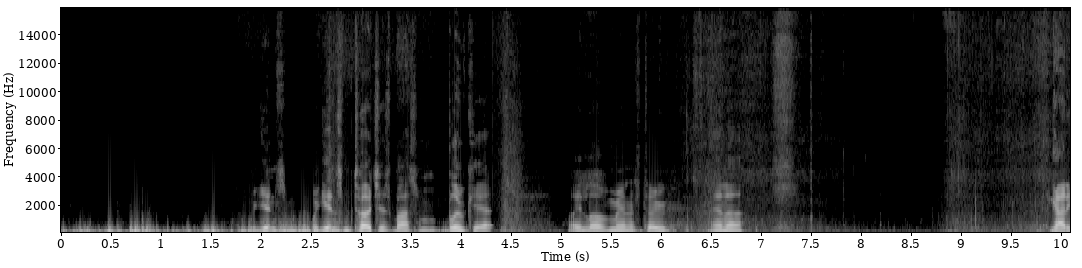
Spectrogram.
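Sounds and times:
wind buffeting microphone: 0.0s - 4.2s.

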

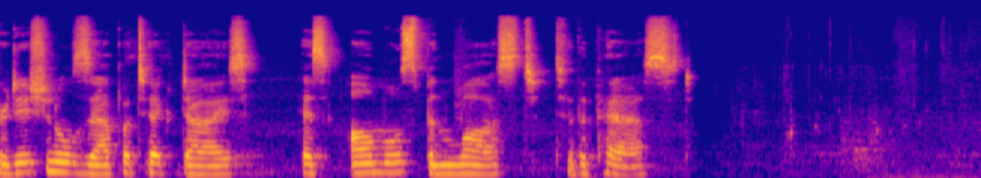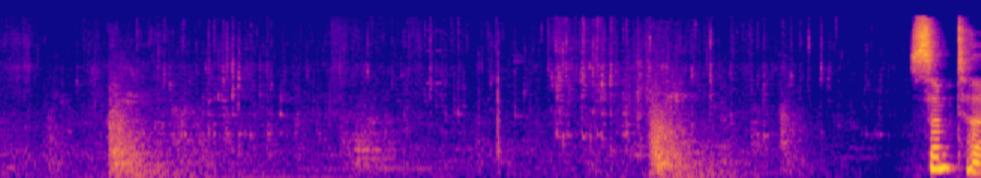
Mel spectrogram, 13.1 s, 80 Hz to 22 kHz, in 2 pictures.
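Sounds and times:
liquid sloshing and dripping: 4.7s - 12.7s.

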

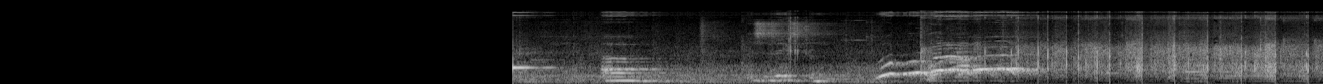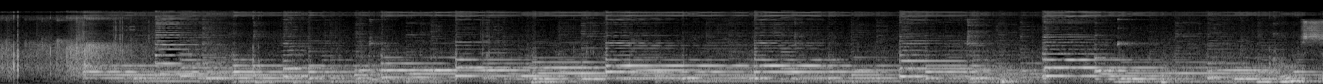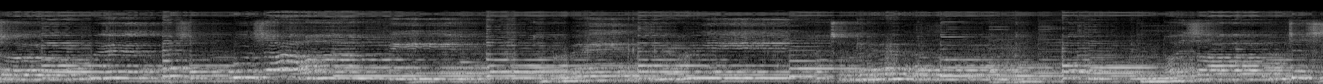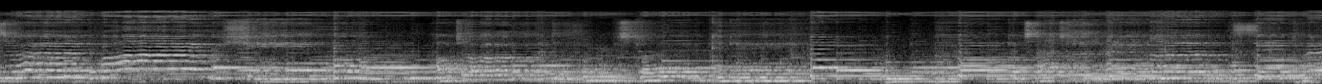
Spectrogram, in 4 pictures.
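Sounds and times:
guitar plucking a melody: 5.2s - 6.0s, 13.8s - 52.9s.

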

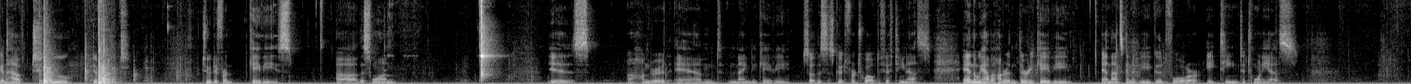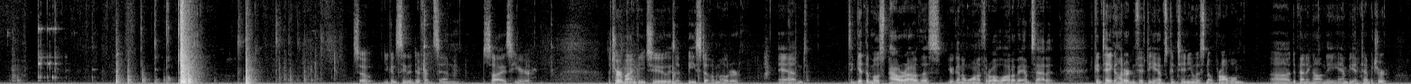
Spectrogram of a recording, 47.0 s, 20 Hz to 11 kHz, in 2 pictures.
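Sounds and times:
sharp metallic clack with ring: 8.0s - 8.4s
loud thunk: 26.5s - 27.0s.

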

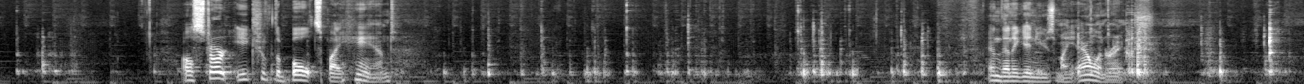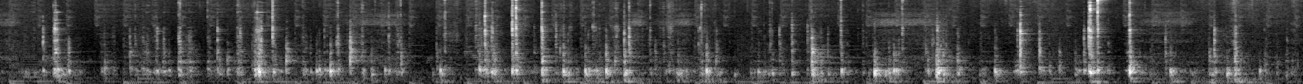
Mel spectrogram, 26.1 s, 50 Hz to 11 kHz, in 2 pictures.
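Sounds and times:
allen wrench metallic clicks: 4.2s - 9.7s, 10.9s - 26.0s.

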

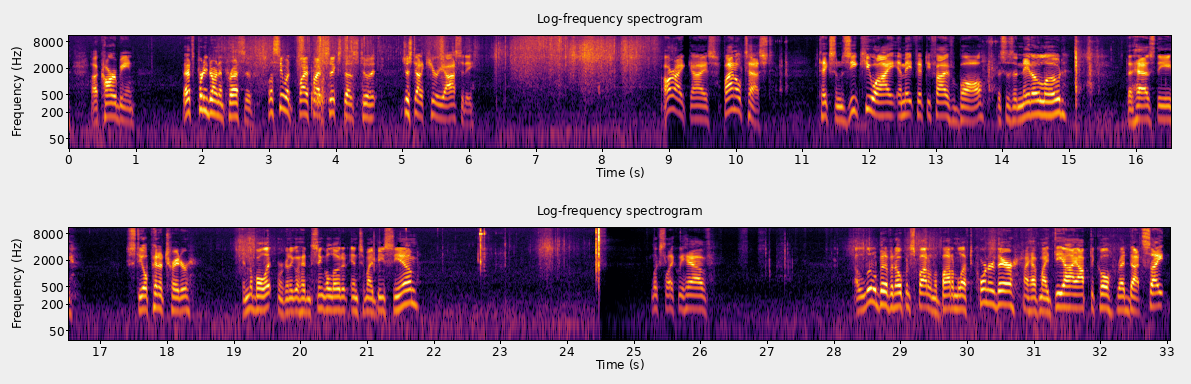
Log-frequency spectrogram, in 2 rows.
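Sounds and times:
low steady rumble: 0.0s - 33.0s
rustling in dry leaves: 1.9s - 9.0s, 18.8s - 19.8s, 23.4s - 24.3s, 27.7s - 31.6s
sharp metallic click: 22.6s - 23.1s, 24.4s - 24.7s.

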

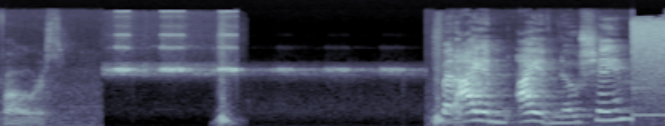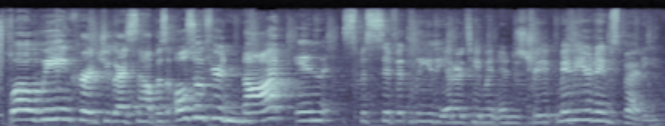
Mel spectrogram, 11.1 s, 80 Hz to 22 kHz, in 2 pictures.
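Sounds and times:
cricket chirping: 0.8s - 3.6s.

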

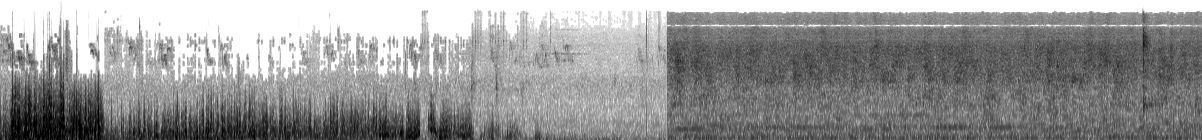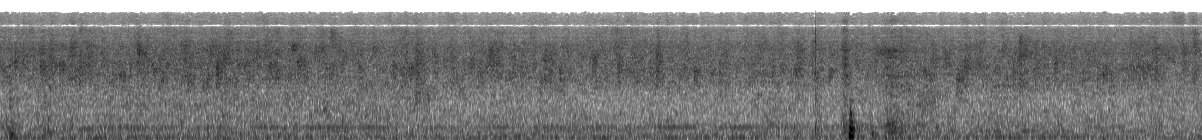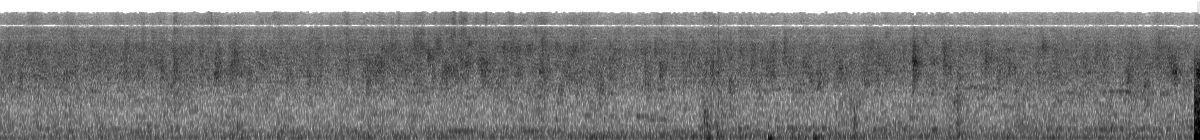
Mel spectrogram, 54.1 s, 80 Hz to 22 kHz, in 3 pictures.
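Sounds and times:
steady rushing hiss: 7.1s - 54.0s.

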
